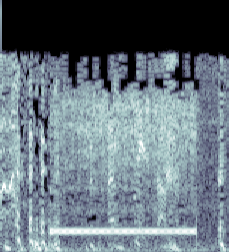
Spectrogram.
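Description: A telephone call to a woman rings out with a single long, steady ringback tone lasting about two seconds, heard over a phone line with faint background voices and clatter around it.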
